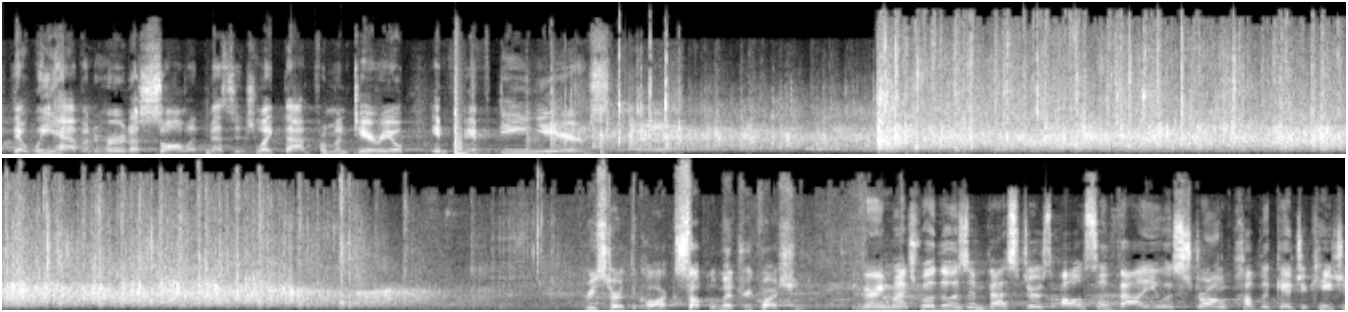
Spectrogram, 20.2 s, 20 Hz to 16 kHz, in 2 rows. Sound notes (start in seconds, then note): 7.1 applause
